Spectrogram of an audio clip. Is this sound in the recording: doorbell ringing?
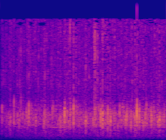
no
